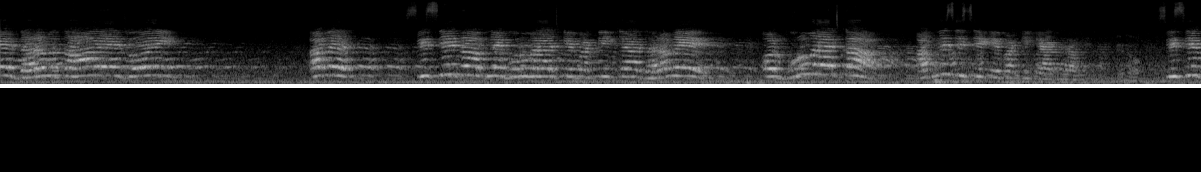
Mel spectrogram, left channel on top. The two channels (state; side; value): silent; right; digital silence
